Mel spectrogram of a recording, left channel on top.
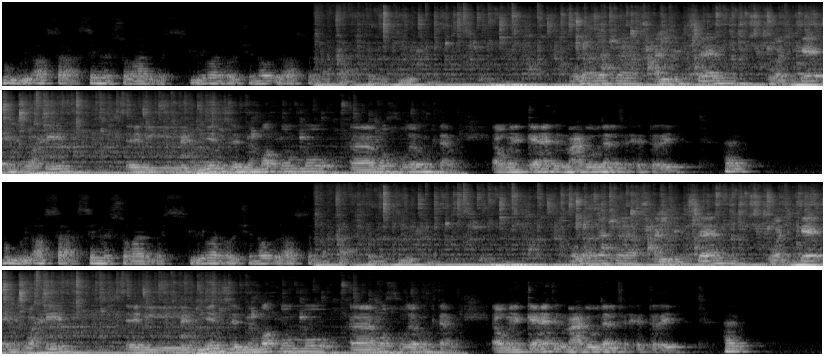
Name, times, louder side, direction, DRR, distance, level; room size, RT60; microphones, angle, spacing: voice 1, 0.0-4.4 15.4-15.6, right 1 dB, 85° right, 0.7 m, -31 dB
Sink (filling or washing), 3.1-12.8, right 1 dB, ahead, 1.1 m, -26 dB
voice 2, 5.5-9.1 9.4-15.3, equal, 40° right, 1.9 m, -27 dB
5.0 x 3.9 x 2.4 m
head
